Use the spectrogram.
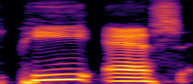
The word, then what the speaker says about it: Psalms: the psalms you hear me using that it's p-s-a-l-m-s and it's pronounced psalms and i would think almost everybody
